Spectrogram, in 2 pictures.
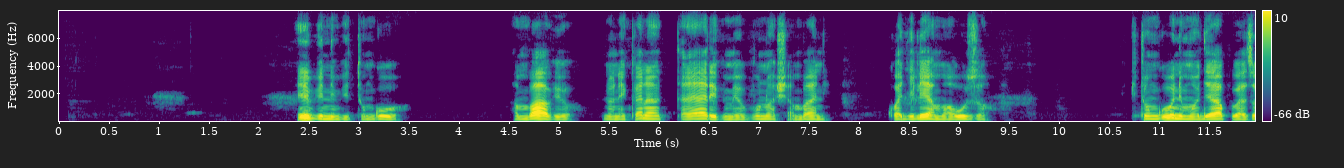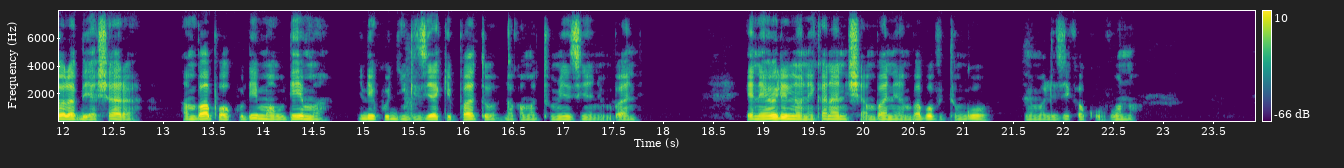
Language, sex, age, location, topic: Swahili, male, 25-35, Dar es Salaam, agriculture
